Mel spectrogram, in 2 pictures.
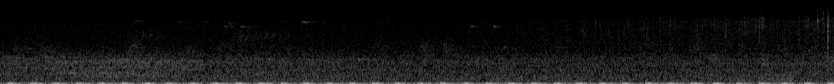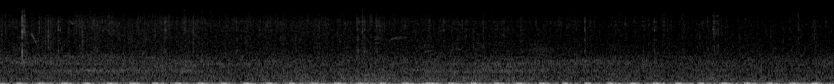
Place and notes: Šlavantai, Lithuania - Rustling leaves, ambience
Gentle ambience, sounds of leaves rustling, bird calls and occasional reverberations from cars passing by on the other side of the lake. Recorded with ZOOM H5.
